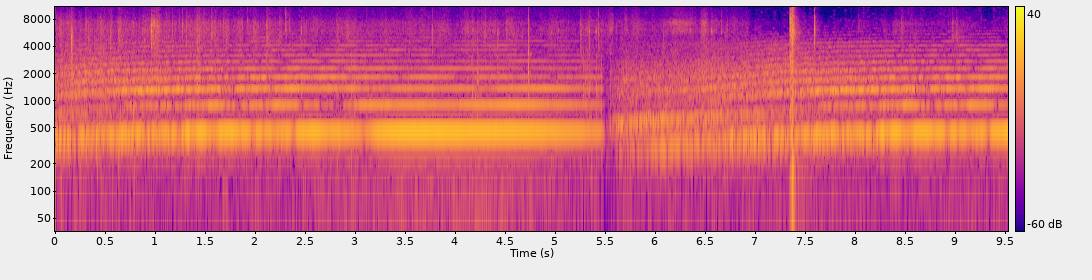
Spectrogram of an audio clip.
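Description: Air-raid siren winding up to a steady wail, dropping out about five and a half seconds in and winding up again. A single sharp crack sounds about three-quarters of the way through.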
